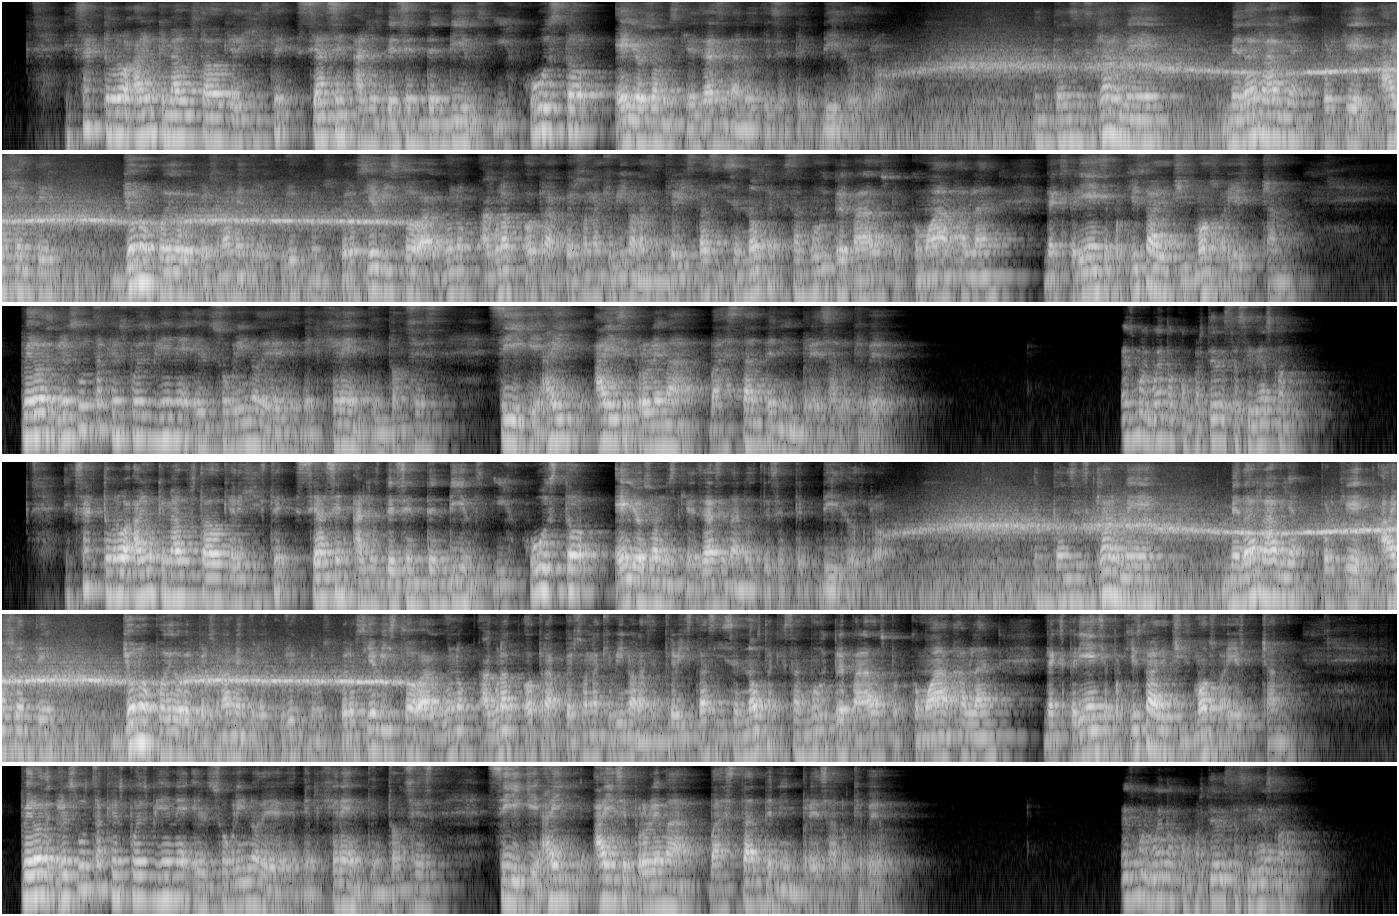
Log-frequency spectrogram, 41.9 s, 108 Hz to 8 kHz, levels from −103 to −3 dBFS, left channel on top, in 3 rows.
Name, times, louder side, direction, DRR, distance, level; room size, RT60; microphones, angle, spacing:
voice 1, 0.3-5.9 6.1-8.8 10.3-11.6 12.2-14.5 15.0-22.8 23.0-26.8 28.1-32.2 32.8-36.7, right 2 dB, 70° right, 2 dB, 1.3 m, -27 dB
sound 1, 8.8-18.5, right 4 dB, 25° right, 0.5 m, -29 dB
voice 2, 39.1-40.8, left 1 dB, 35° left, 0 dB, 1.5 m, -34 dB
14.0 x 7.0 x 2.4 m, 0.81 s
head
